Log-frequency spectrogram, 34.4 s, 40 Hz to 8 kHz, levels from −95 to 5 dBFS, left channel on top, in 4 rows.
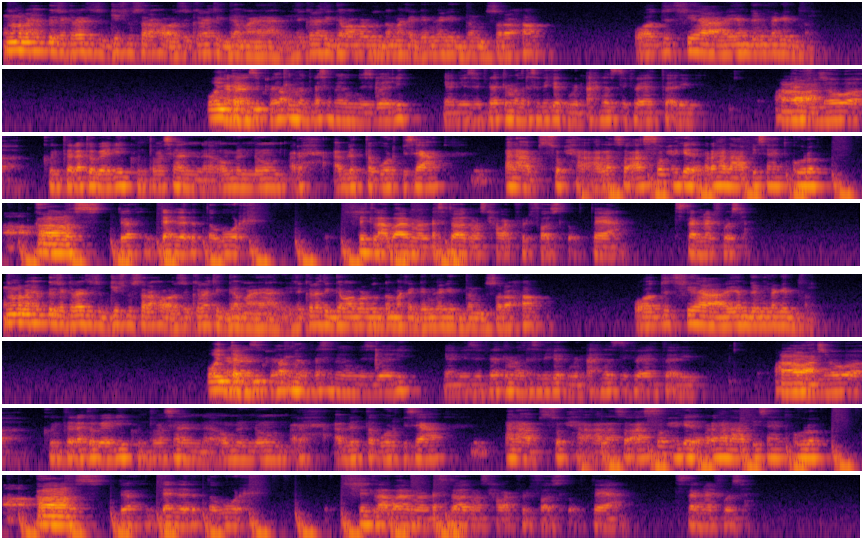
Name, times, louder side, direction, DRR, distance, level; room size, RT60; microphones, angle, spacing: voice 1, 0.0-5.3 6.3-8.0 10.7-11.6 16.3-16.7 25.8-26.5 29.2-29.4, right 2 dB, 80° right, 3 dB, 0.6 m, -27 dB
voice 2, 10.8-12.7 13.0-15.5 16.5-21.6 22.2-25.4 26.1-28.4 29.4-32.0 32.5-33.2, left 3 dB, 70° left, 6 dB, 0.4 m, -30 dB
sound 1, 23.0-30.3, equal, 25° right, 0.4 m, -35 dB
2.9 x 2.1 x 2.5 m, 0.37 s
head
